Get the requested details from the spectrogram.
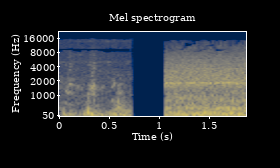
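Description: A subway train rumbles along the tracks.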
